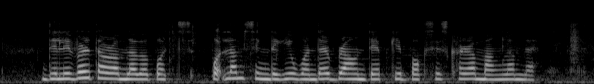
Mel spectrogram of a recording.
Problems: background sounds at intervals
